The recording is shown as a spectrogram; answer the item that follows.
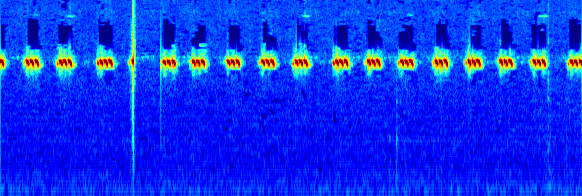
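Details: Cricket chirping, played to drive rats away: clean, regular high chirps about four per second with a bright overtone, one sharp click near the first second, otherwise quiet background.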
